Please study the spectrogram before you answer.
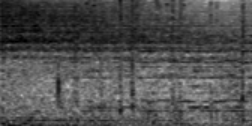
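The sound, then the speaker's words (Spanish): Hoofbeats of horses galloping across the steppe of Inner Mongolia, a steady, dense rumble of running hooves that stays loud and continuous throughout. “Cabalgando por la inmensidad de la estepa.”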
